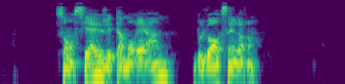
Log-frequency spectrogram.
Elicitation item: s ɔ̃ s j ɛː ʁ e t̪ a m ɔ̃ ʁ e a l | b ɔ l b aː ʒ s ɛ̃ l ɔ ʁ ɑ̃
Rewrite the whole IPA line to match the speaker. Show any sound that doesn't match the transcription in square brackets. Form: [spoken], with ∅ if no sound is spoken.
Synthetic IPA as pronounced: s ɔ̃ s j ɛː [ʒ] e t̪ a m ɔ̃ ʁ e a l | b [u] l [v] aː [ʁ] s ɛ̃ l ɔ ʁ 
